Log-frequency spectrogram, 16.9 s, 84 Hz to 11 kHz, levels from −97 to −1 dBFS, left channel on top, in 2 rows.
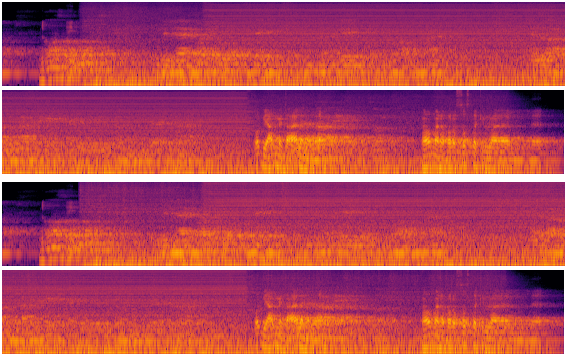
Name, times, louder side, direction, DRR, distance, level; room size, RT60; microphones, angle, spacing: voice 1, 0.6-1.8 2.2-7.0 7.9-11.7 12.6-14.2, equal, 25° left, -10 dB, 2.3 m, -32 dB
sound 1, 1.1-16.0, right 1 dB, 75° right, 1.7 m, -33 dB
sound 2, 3.0-12.1, right 1 dB, 20° right, 1.0 m, -37 dB
voice 2, 12.2-13.4 14.7-16.5, left 1 dB, 5° left, 7 dB, 0.5 m, -24 dB
10.5 x 8.7 x 4.9 m, 2.9 s
head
